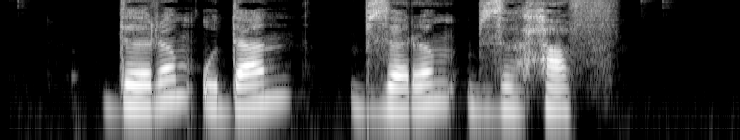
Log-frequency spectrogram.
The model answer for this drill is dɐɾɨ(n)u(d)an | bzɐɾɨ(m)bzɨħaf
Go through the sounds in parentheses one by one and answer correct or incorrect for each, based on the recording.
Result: incorrect: m, correct, correct

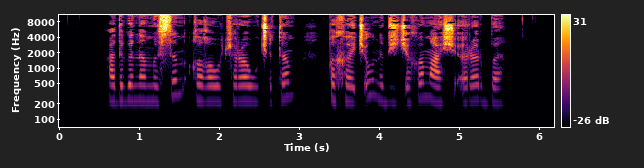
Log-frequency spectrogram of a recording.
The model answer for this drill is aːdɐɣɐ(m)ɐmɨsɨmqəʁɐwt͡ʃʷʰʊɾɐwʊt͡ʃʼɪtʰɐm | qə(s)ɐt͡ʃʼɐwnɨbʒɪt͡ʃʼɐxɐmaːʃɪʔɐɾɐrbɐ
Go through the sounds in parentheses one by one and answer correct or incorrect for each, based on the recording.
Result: incorrect: n, incorrect: x

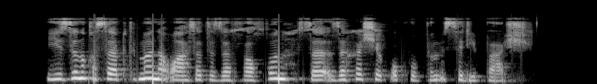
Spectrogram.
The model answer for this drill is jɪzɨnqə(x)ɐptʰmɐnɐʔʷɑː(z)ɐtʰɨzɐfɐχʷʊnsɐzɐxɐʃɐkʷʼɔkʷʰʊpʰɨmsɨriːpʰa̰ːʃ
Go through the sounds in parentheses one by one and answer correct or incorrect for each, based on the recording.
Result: incorrect: s, incorrect: s

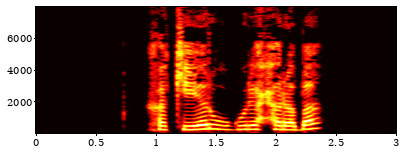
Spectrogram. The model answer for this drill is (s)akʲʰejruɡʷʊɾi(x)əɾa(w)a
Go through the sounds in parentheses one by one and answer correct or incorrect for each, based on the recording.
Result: incorrect: x, incorrect: ħ, incorrect: b

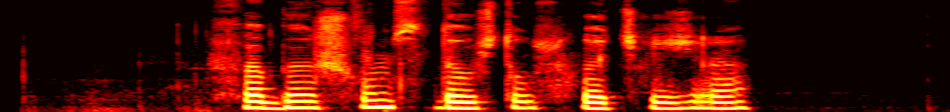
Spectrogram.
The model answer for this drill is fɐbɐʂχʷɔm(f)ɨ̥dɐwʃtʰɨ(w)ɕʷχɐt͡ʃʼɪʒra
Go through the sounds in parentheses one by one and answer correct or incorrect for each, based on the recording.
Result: incorrect: s, correct

